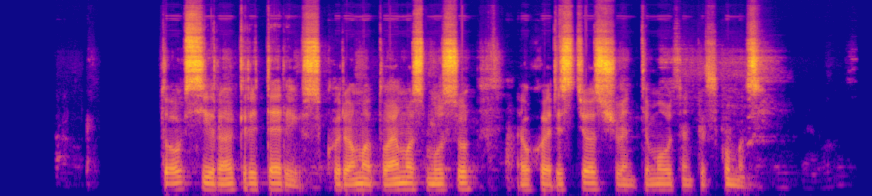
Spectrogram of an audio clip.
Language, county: Lithuanian, Kaunas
